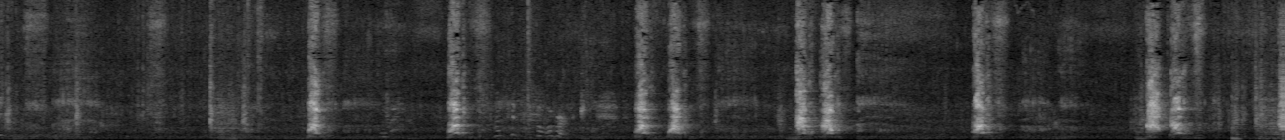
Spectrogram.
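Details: French bulldog indoors trying to attack a bucket full of dog hair: short sharp barks and yips in bursts, some doubled, spaced one to two seconds apart, with faint speech in the background.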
